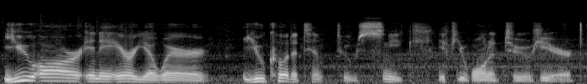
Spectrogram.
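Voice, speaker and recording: Congested low-voiced man running a tabletop game. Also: animated, a little mellow, lo-fi sound. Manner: halting, many restarts and fillers. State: congested, clearing his throat. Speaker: game master.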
